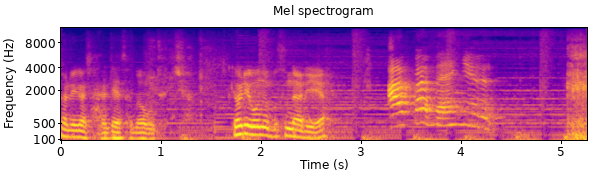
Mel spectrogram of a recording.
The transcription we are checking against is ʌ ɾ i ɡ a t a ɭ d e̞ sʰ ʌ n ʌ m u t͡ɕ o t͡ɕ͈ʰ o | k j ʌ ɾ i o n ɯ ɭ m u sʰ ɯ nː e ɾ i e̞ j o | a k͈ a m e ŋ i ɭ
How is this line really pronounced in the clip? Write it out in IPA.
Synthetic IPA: ʌ ɾ i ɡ a t͡ɕ a ɭ d e̞ sʰ ʌ n ʌ m u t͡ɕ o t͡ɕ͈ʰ o | k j ʌ ɾ i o n ɯ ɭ m u sʰ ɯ nː a ɾ i e̞ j o | a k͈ a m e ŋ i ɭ

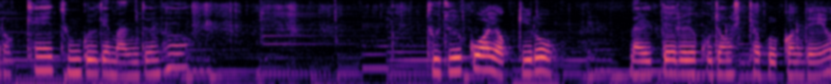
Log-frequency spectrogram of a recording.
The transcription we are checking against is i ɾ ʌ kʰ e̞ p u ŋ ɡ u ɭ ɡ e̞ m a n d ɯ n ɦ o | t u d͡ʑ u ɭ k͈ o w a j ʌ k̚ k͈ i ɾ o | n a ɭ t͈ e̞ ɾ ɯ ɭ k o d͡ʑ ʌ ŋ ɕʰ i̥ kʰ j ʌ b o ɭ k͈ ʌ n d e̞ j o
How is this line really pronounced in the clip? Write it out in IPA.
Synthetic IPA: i ɾ ʌ kʰ e̞ t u ŋ ɡ u ɭ ɡ e̞ m a n d ɯ n ɦ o | t u d͡ʑ u ɭ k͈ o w a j ʌ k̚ k͈ i ɾ o | n a ɭ t͈ e̞ ɾ ɯ ɭ k o d͡ʑ ʌ ŋ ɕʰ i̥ kʰ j ʌ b o ɭ k͈ ʌ n d e̞ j o

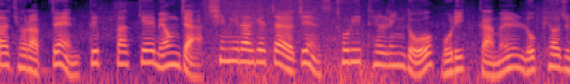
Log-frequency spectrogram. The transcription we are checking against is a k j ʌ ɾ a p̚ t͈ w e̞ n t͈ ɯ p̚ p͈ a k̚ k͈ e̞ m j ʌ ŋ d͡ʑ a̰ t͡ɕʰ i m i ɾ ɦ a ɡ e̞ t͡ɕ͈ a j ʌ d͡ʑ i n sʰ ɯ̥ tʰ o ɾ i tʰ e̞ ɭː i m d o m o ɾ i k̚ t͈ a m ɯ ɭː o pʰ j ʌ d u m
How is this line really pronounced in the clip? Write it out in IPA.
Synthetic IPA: a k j ʌ ɾ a p̚ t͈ w e̞ n t͈ ɯ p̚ p͈ a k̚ k͈ e̞ m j ʌ ŋ d͡ʑ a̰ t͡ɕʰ i m i ɾ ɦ a ɡ e̞ t͡ɕ͈ a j ʌ d͡ʑ i n sʰ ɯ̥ tʰ o ɾ i tʰ e̞ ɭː i ŋ d o m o ɾ i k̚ k͈ a m ɯ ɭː o pʰ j ʌ d͡ʑ u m

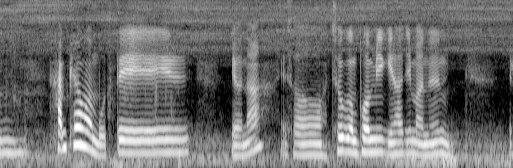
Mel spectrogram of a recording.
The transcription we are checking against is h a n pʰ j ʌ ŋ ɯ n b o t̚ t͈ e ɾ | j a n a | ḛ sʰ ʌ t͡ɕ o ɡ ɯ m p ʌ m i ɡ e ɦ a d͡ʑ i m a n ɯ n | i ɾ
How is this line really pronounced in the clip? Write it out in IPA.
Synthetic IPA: h a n pʰ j ʌ ŋ ɯ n m o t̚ t͈ e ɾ | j ʌ n a | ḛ sʰ ʌ t͡ɕ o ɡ ɯ m p ʌ m i ɡ i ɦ a d͡ʑ i m a n ɯ n | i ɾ

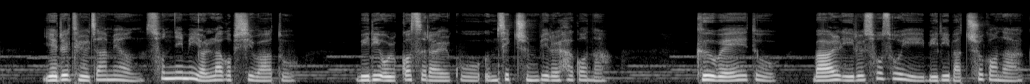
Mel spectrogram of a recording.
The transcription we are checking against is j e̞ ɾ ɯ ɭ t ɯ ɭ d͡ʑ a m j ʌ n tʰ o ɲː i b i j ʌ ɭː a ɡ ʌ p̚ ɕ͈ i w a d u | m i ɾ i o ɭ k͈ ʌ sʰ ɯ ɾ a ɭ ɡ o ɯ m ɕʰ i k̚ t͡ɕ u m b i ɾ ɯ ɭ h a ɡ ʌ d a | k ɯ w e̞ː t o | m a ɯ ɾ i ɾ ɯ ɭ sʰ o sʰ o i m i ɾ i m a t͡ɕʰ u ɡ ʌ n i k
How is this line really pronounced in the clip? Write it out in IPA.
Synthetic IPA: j e̞ ɾ ɯ ɭ t ɯ ɭ d͡ʑ a m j ʌ n sʰ o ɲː i m i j ʌ ɭː a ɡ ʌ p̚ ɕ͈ i w a d o | m i ɾ i o ɭ k͈ ʌ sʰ ɯ ɾ a ɭ ɡ o ɯ m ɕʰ i k̚ t͡ɕ u m b i ɾ ɯ ɭ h a ɡ ʌ n a | k ɯ w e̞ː d o | m a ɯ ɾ i ɾ ɯ ɭ sʰ o sʰ o i m i ɾ i m a t͡ɕʰ u ɡ ʌ n a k

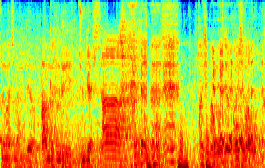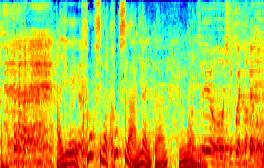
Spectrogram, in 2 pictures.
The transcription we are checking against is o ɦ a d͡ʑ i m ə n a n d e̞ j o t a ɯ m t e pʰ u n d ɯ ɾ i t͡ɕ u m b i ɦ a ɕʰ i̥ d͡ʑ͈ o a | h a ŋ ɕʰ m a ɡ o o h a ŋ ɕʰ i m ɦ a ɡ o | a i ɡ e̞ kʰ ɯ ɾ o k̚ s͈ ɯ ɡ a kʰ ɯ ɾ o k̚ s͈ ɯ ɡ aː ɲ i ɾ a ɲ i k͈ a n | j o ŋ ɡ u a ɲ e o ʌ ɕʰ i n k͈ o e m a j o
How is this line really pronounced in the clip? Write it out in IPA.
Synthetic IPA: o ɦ a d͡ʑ i m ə n a n d e̞ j o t a ɯ m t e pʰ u n d ɯ ɾ i t͡ɕ u m b i ɦ a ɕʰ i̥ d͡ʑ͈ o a | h a ŋ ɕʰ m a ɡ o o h a ŋ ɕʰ i m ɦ a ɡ o | a i ɡ e̞ kʰ ɯ ɾ o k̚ s͈ ɯ ɡ a kʰ ɯ ɾ o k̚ s͈ ɯ ɡ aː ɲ i ɾ a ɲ i k͈ a n | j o ŋ ɡ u a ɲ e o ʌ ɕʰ i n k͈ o e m a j o

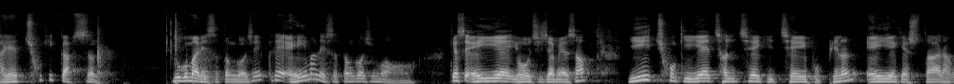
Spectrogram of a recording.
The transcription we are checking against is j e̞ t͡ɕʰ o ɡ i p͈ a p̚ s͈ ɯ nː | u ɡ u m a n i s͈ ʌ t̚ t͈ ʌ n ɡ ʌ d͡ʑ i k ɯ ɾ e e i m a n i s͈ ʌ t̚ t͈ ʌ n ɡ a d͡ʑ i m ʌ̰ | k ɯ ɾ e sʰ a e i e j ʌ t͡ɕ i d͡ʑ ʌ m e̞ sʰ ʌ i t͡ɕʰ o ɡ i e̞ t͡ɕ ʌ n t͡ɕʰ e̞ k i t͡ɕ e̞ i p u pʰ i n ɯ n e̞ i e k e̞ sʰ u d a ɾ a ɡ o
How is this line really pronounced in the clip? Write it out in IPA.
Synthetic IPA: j e̞ t͡ɕʰ o ɡ i k͈ a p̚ s͈ ɯ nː | u ɡ u m a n i s͈ ʌ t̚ t͈ ʌ n ɡ ʌ d͡ʑ i k ɯ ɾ e e i m a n i s͈ ʌ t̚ t͈ ʌ n ɡ ʌ d͡ʑ i m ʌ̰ | k ɯ ɾ e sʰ ʌ e i e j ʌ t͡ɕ i d͡ʑ ʌ m e̞ sʰ ʌ i t͡ɕʰ o ɡ i e̞ t͡ɕ ʌ n t͡ɕʰ e̞ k i t͡ɕʰ e̞ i p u pʰ i n ɯ n e̞ i e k e̞ sʰ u d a ɾ a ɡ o

